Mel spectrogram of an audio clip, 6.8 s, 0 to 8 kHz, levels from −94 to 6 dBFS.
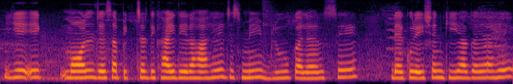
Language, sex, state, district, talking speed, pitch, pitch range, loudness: Hindi, female, Bihar, Sitamarhi, 150 wpm, 235 Hz, 230-245 Hz, -23 LUFS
